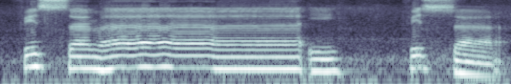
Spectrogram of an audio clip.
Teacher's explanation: Kemudian pada lafal fis samai, fissa, nah di sini ada alif lam, kita kenal dengan namanya alif lam syamsiyah, alif lam syamsiyah yaitu alif lam yang tertulis dan kemudian diidghamkan kepada huruf setelahnya, yaitu huruf sin, sehingga sinnya berharakat tasdid.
